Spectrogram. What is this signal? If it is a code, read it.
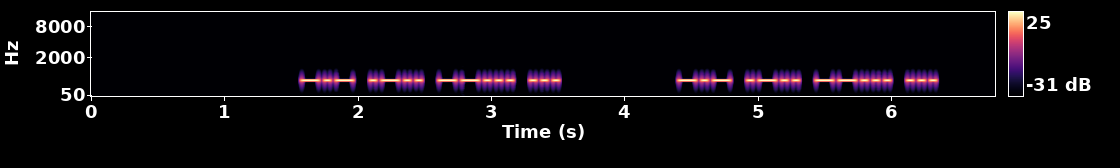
Morse code, heard as a keyed tone, about 28 wpm, 700 Hz. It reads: KL7S KL7S
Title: DXCC-100 Call Signs - 4 Characters - Repeated 3x - 28wpm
